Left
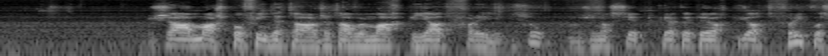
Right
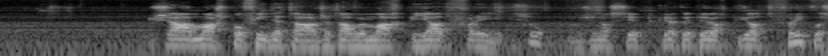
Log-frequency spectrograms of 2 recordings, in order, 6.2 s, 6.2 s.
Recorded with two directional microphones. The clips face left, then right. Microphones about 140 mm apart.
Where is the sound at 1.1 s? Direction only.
25° left (ahead or behind).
